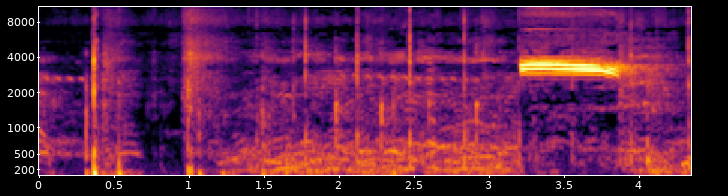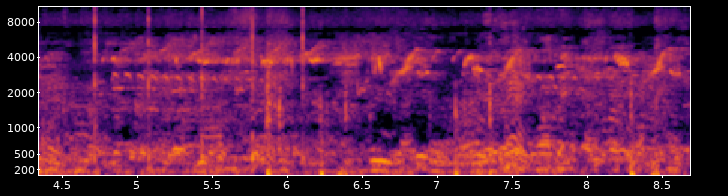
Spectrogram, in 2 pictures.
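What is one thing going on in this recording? A crowd of young men cheers loudly.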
